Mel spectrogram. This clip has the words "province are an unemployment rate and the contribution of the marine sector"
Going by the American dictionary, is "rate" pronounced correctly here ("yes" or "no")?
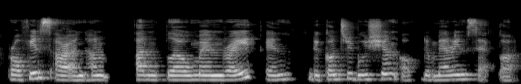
yes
